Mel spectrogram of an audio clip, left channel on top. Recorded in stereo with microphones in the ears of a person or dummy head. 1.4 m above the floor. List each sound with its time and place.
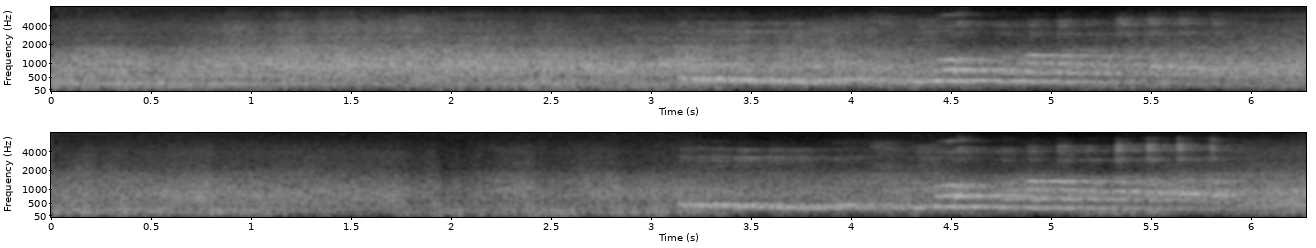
3.1 s laughter: 30° left (ahead or behind), 1.8 m; by 5.9 s 55° right (ahead or behind), 0.6 m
